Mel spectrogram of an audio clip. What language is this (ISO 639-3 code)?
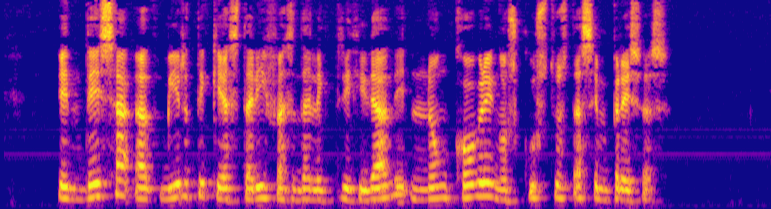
glg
